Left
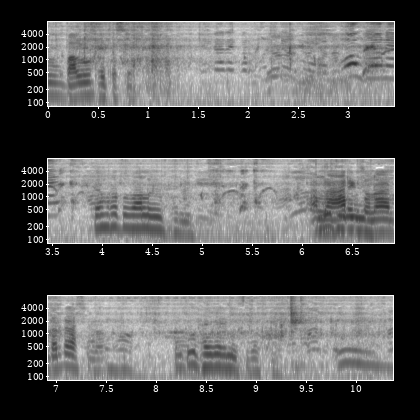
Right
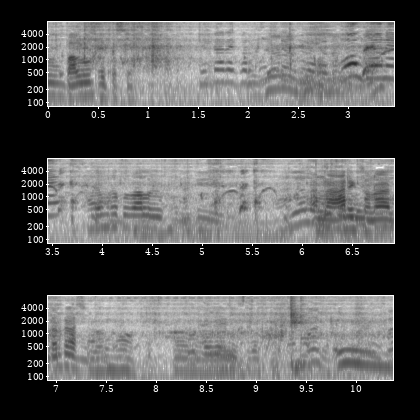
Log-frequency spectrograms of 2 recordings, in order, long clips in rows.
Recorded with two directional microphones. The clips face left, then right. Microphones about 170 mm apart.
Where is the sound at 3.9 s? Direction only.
55° left (ahead or behind).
